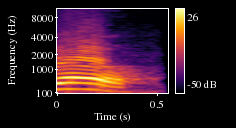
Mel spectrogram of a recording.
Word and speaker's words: rho: P and rho. Rho looks like a P, but it's a R sound.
